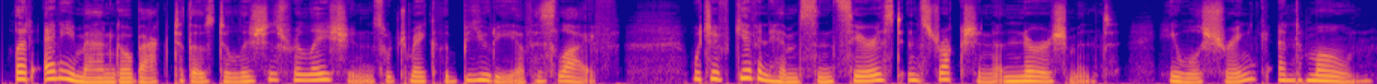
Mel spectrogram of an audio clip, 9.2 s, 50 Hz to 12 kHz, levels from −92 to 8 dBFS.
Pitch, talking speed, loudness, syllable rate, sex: 200 Hz, 190 wpm, -18 LUFS, 5.2 syllables/s, female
